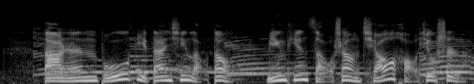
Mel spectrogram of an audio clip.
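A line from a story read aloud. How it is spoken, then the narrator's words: Chuckling old priest. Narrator (Chinese): 老道呵呵一笑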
